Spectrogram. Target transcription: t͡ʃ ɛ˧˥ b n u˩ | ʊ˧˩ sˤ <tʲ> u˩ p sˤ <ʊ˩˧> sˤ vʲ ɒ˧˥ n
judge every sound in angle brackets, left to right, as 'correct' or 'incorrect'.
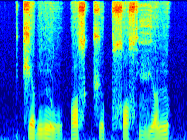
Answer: incorrect, incorrect

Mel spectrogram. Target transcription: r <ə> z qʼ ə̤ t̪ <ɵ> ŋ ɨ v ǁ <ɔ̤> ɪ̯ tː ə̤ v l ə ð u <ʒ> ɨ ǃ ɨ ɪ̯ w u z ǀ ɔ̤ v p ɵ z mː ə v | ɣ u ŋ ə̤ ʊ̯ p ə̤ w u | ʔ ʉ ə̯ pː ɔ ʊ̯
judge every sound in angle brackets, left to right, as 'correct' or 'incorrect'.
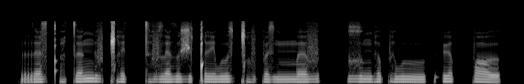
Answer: correct, incorrect, incorrect, correct

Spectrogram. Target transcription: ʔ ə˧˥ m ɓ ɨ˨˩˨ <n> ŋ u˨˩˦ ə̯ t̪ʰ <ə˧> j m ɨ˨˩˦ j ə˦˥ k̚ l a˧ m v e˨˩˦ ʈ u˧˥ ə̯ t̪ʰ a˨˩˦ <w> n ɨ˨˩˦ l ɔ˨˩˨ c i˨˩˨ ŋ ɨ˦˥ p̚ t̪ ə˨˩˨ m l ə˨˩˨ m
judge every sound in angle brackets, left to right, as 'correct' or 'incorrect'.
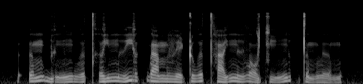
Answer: correct, incorrect, incorrect

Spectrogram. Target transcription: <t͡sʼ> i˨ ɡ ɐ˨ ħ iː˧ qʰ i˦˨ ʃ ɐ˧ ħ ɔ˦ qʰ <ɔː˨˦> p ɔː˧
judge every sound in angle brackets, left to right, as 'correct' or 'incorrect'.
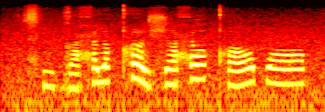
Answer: incorrect, correct

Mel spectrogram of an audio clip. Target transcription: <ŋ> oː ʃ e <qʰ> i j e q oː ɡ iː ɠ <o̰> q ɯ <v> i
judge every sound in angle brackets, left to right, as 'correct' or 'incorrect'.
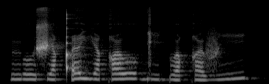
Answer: correct, incorrect, incorrect, correct

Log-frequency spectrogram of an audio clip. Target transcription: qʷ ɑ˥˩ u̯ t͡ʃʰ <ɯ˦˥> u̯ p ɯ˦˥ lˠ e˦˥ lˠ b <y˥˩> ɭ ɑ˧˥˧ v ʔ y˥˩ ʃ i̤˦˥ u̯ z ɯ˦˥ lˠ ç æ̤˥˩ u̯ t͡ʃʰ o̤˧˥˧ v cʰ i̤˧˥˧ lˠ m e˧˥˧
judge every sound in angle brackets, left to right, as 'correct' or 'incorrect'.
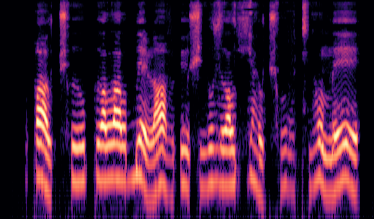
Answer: correct, incorrect

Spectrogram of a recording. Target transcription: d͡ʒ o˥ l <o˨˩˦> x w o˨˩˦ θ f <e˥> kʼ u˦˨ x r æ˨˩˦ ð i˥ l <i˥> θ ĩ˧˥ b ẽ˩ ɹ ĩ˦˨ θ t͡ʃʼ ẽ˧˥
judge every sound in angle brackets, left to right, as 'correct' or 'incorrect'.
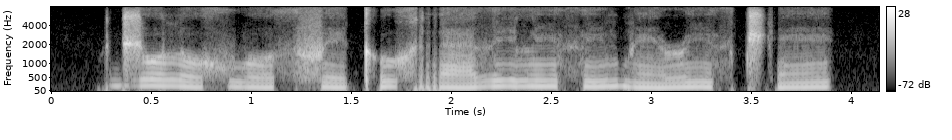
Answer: correct, incorrect, incorrect

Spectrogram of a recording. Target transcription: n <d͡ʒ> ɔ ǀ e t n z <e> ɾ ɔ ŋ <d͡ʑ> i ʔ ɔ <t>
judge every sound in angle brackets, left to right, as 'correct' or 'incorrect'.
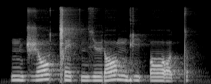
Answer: correct, incorrect, incorrect, correct

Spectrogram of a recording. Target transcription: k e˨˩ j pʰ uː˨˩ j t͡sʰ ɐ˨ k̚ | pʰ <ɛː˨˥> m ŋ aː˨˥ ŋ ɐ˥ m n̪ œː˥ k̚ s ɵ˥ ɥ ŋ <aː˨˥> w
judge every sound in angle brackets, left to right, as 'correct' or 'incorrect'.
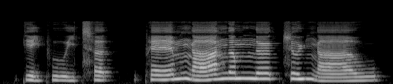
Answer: correct, incorrect

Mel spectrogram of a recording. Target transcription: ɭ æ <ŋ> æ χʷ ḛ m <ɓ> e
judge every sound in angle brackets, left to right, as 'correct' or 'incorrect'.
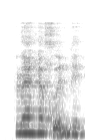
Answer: correct, incorrect

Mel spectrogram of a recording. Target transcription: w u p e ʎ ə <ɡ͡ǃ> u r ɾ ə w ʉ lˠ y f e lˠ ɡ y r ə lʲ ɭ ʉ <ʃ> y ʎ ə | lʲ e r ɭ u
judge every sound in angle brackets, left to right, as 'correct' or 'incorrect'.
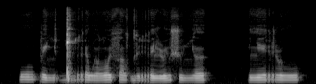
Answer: correct, correct

